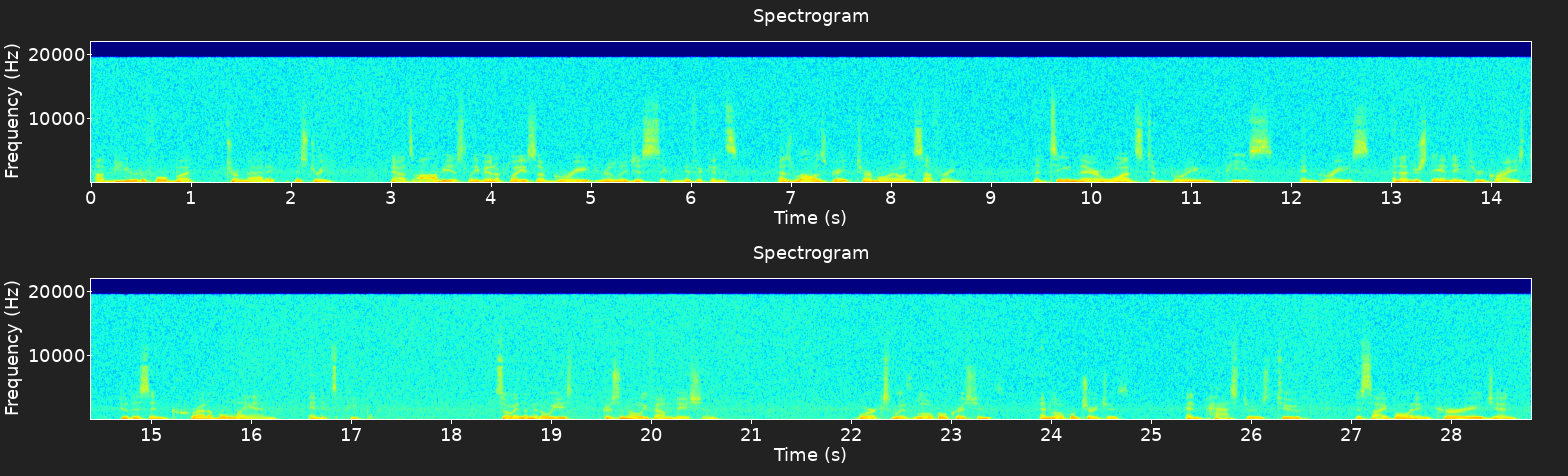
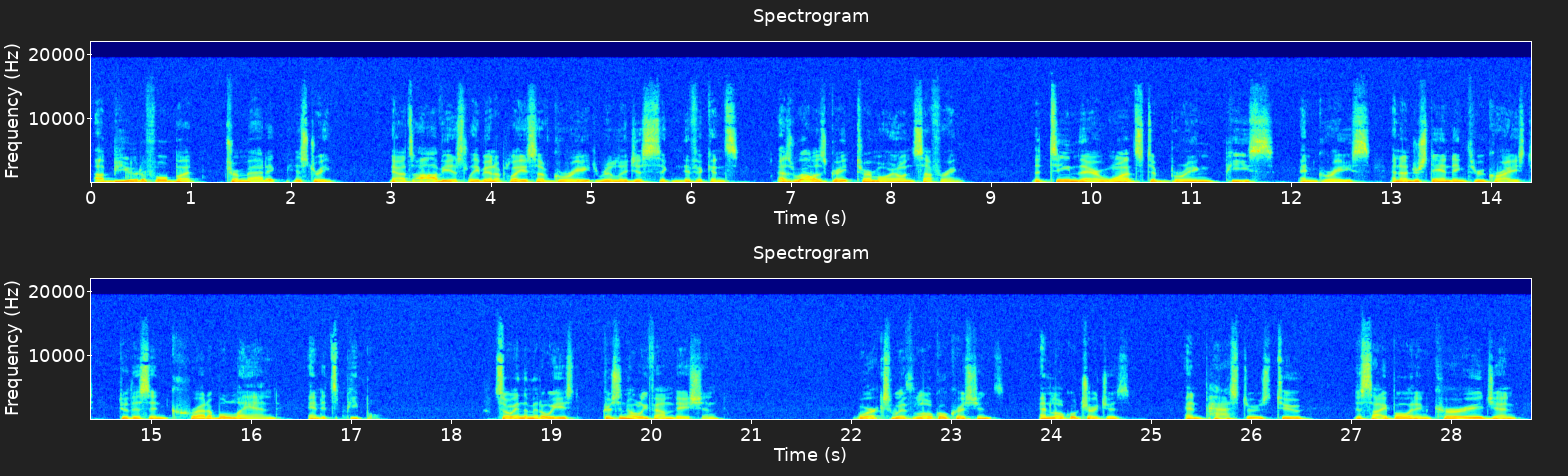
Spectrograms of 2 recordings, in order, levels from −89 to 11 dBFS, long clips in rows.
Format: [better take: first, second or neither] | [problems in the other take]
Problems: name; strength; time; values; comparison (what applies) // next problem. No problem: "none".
second | hiss; loud; throughout; 7 dB below the speech; faint in the second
